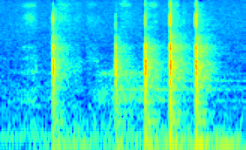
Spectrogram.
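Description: Chalk on a blackboard: a series of short, sharp taps and strokes as chalk is written on the board, about half a dozen quick clicks bunched in the second half.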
